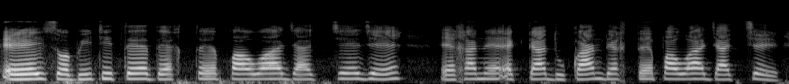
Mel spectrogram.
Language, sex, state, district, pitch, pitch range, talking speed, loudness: Bengali, female, Assam, Hailakandi, 245 Hz, 230-255 Hz, 100 wpm, -18 LUFS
